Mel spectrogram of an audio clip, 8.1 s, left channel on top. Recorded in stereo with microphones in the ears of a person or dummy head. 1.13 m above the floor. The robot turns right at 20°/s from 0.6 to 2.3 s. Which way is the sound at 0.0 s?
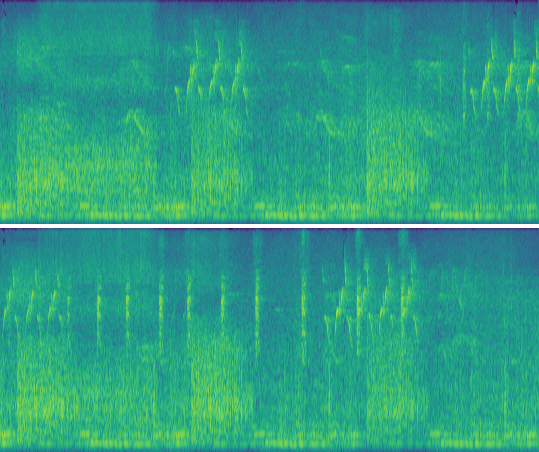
35° right (ahead or behind).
